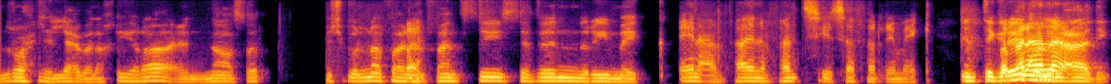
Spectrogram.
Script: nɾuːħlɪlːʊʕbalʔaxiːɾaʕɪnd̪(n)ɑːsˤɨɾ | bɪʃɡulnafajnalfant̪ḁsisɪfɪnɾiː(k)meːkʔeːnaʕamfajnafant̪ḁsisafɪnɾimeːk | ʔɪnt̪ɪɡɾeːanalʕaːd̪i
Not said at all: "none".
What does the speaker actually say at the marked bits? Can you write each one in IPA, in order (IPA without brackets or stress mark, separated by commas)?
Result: n, none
